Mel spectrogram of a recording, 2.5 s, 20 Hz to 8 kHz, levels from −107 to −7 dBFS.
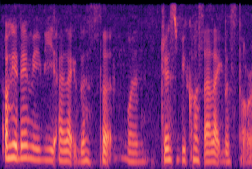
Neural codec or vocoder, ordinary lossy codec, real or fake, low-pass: vocoder, 22.05 kHz, 80 mel bands, HiFi-GAN; none; fake; 7.2 kHz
